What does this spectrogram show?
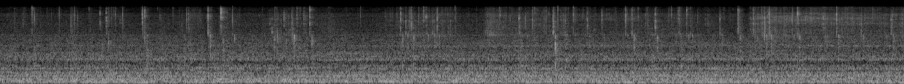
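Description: Omelette-wrapped sandwich pieces frying in a black iron skillet: a steady sizzle with scattered small crackles.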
